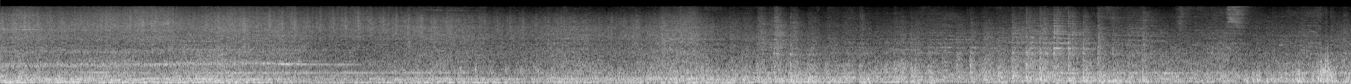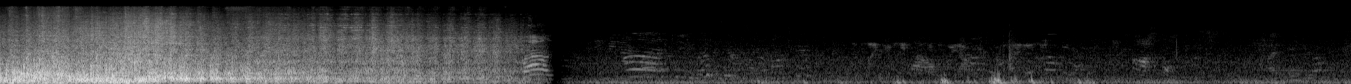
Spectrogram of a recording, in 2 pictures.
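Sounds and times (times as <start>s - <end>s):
freight train wheels rumbling: 0.0s - 19.1s.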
